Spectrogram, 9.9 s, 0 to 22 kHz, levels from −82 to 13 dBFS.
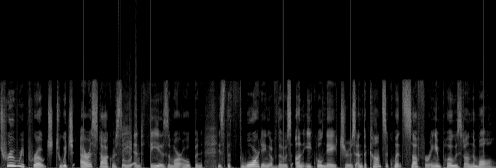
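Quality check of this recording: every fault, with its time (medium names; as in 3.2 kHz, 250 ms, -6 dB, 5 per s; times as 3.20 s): tick 45 rpm -16 dBFS
2.24–2.78 s: clipped -26 dBFS
5.65 s: pop -14 dBFS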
